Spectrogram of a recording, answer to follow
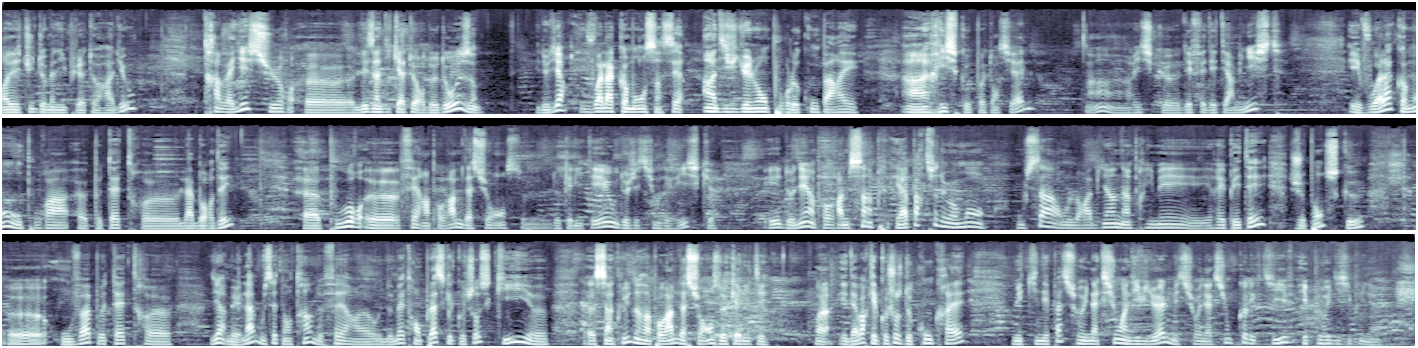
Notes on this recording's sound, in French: Enregistrer en public. Dans un lieu insolite et charmant : l’anti-café à Bordeaux.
